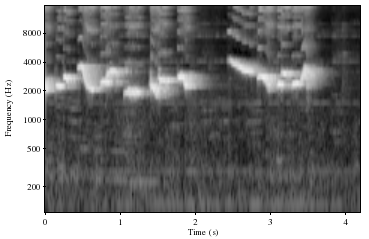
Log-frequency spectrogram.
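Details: Oriental magpie-robin singing in the morning: loud whistled phrases sliding between high and mid notes, in three bursts separated by short pauses.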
